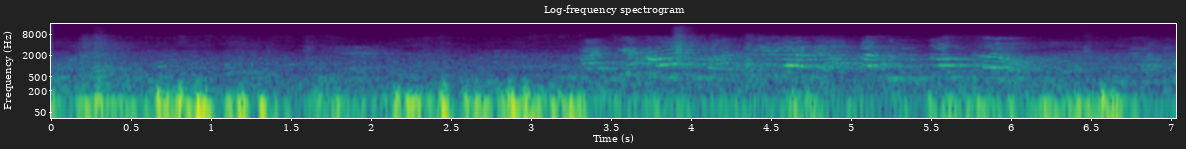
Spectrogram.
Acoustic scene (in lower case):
residential area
